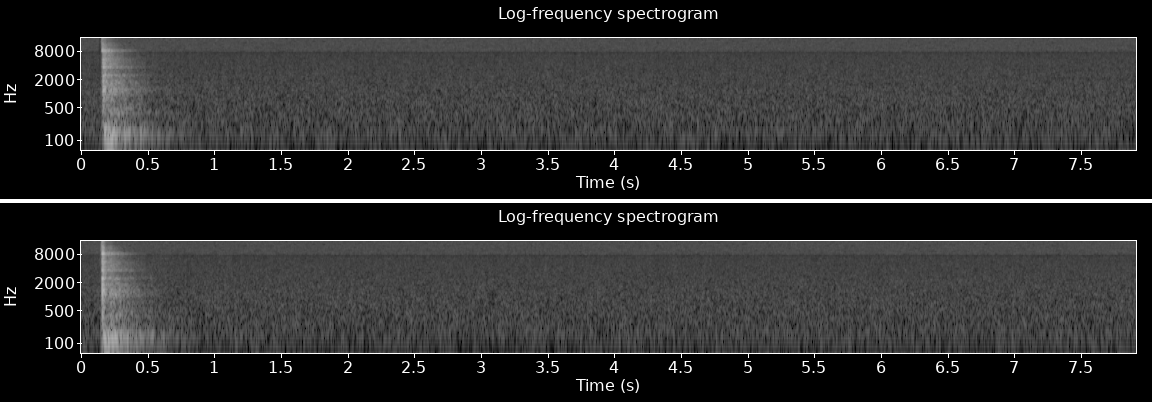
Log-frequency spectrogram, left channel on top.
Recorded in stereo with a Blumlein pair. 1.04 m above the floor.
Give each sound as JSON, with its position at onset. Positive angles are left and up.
{"t": 0.1, "sound": "a finger snap", "azimuth_deg": -55, "distance_m": 1.4}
